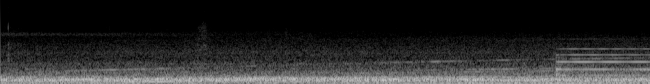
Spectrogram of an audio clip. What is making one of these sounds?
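A train's motor whines, rising in pitch as it speeds up.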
